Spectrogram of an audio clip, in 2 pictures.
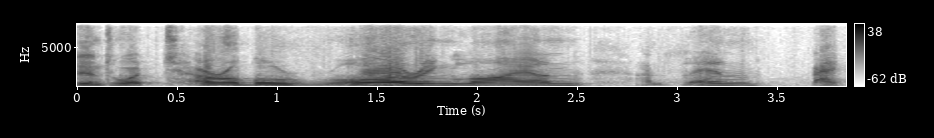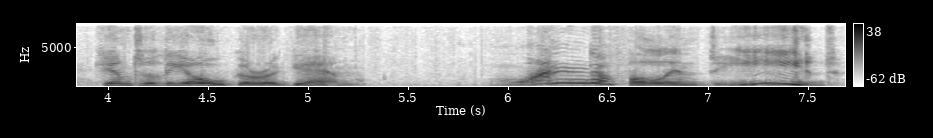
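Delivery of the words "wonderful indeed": very high, slow flattering cry. A narrator's reading. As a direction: gush with sly admiration. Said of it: "cried Puss".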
